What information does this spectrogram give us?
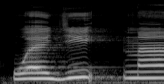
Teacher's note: Wajina, na matobi'i dhahiri, karena ada alif didahului baris fathah, maka dipanjangkan nunnya 2 harokat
